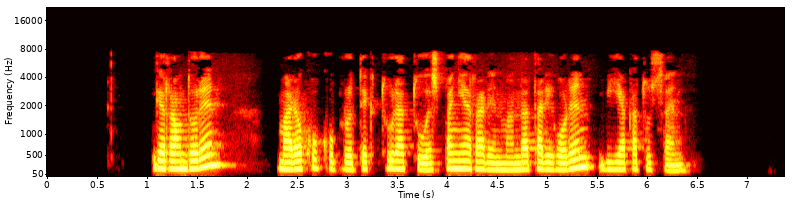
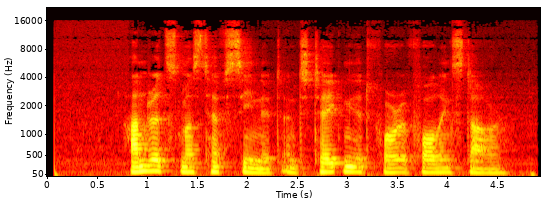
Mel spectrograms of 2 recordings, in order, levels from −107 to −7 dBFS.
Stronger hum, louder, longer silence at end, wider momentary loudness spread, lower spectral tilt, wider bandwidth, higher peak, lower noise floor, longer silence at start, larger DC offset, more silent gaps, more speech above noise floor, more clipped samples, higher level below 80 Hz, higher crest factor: neither; first, -21 LUFS vs -30 LUFS; first, 0.95 s vs 0.05 s; about the same, 10 LU vs 9 LU; first, -7 dB/octave vs -5.5 dB/octave; second, 7.8 kHz vs 16 kHz; about the same, -4 dBFS vs -6 dBFS; first, under -90 dBFS vs -53 dBFS; first, 1.05 s vs 0.1 s; neither; first, 2.25-2.31 s vs none; first, over 70 dB vs 24 dB; neither; second, -66 dBFS vs -56 dBFS; second, 18 dB vs 26 dB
